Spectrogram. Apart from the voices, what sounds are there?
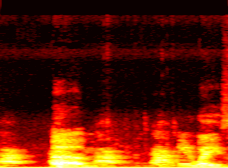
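dogs barking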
